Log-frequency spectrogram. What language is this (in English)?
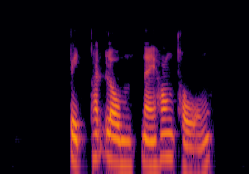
Thai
